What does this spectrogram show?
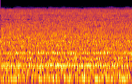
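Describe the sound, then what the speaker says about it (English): A dehumidifier and fans run in a house two rooms away, heard as a faint, even, steady hiss of airflow with no changes. "that's the sound of the dehumidifier and the fans that have been blowing through our house"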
